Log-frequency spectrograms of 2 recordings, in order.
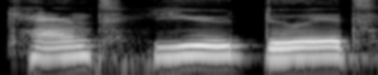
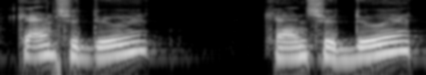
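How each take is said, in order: First: Slow "can't you do it", word by word; separate words. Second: "Can't you" blended as "canchu", rising question; ch sound. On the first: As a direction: keep "can't" and "you" apart, no ch. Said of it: "آخرش تی و بعدش یو داریم". («can't you» شمرده و جدا) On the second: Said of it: "ما صدای چ داریم". («Can't you» پیوسته با صدای چ) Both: Shown as a demonstration.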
